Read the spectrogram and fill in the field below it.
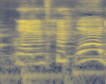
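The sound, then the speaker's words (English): A voice mimics the chirp of a Nextel walkie-talkie, as used by attraction hosts at Universal: a short run of bright, tonal, beep-like bursts with rising and falling pitch, loud, no real speech around it. “So I hear that beep every single time. I'm like, what is going on with this Android? I'm like, oh, this is not even an Android. This is a Nextel.”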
